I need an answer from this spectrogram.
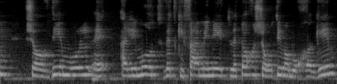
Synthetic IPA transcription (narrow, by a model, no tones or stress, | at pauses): m | ʃeovdimːul | ʔalimutvetkifaminitle̞to̞χhaʃeʁutimhamuχʁaɡim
